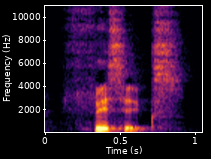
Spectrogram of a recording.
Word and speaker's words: physics: to mention is that when we have the combination p h the pronunciation will be like an F in our language and also in the last one you can see the same example physics physics physics and physics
